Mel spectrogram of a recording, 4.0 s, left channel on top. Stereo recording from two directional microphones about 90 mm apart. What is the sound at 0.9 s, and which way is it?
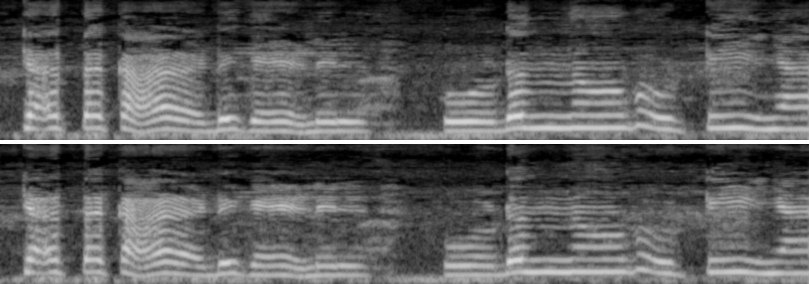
Music, 35° left (ahead or behind).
